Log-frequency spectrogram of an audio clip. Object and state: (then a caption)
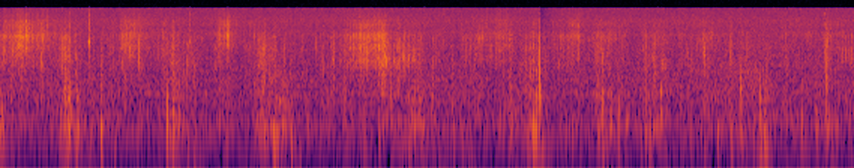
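Foam bead slime being squeezed. Both hands squeeze and knead a large mound of multicolored foam bead (floam) slime on a wooden table. The fingers produce a steady stream of soft, bright crackles and squishy pops, with sharper snaps standing out now and then.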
